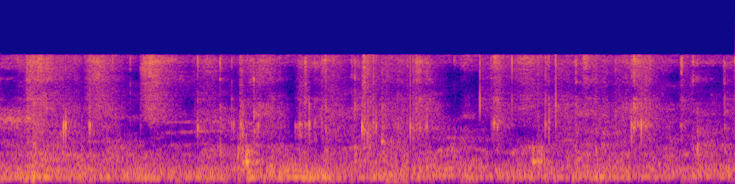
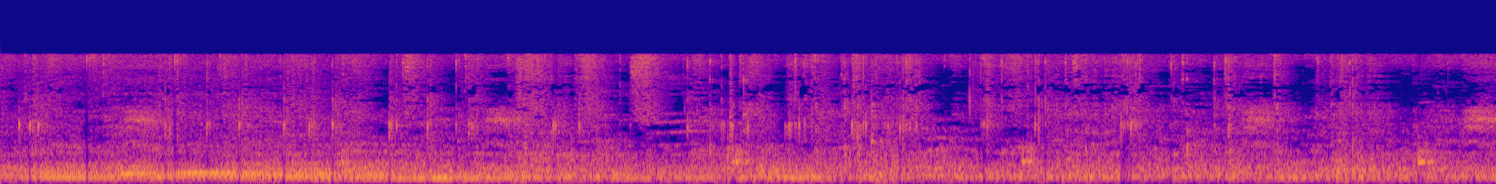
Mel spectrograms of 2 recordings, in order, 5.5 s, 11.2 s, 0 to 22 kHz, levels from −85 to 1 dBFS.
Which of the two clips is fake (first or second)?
first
